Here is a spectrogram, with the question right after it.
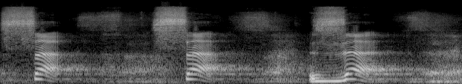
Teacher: Shafir adalah tajamnya suara dikarenakan ia keluar dari celah yang sempit antara ujung lidah dengan kedua gigi seri atas dan bawah. Itu hurufnya shad, zai sama sin.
